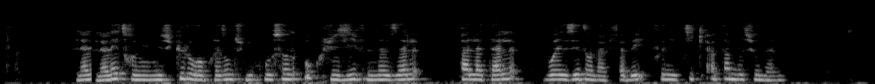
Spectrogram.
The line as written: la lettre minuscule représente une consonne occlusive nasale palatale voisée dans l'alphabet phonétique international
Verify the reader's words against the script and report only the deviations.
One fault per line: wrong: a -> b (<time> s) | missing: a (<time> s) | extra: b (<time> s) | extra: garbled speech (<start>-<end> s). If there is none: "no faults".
extra: la (1.0 s)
